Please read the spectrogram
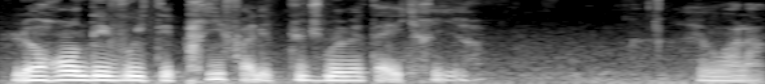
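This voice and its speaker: A woman in her thirties, born in Belgium, answering interview questions in a relaxed, chatty way with many fillers and restarts. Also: low-pitched, fast talker, vocal fry, slight background noise. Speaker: interviewee, comedian.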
